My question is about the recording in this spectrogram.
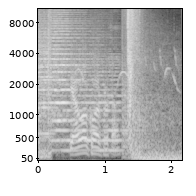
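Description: Dramatic TV-serial background score: a wavering, gliding melody with the bass dropped out, then one loud booming hit about one and a half seconds in, followed by a low rumble.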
